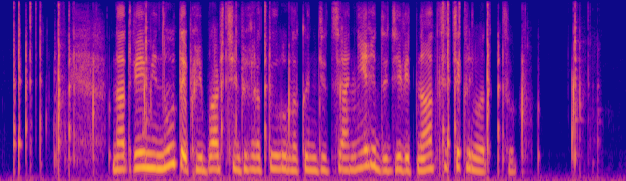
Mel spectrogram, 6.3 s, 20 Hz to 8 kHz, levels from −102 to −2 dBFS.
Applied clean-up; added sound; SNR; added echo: neural diffusion model UNIVERSE++.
